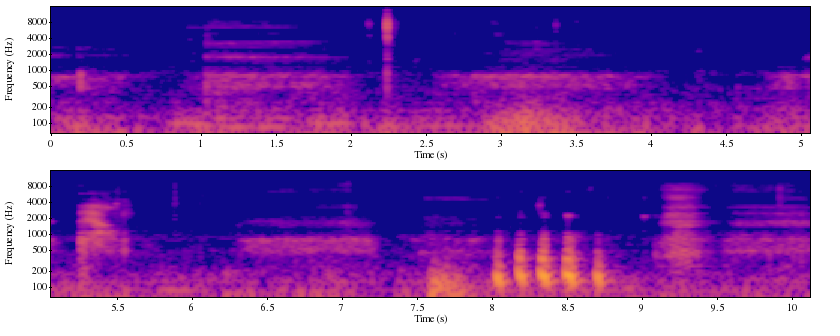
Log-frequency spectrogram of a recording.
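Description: Quiet handling of a small plastic toy as the robot figure is worked out of its car shell, with breathing and light rustling, and one sharp click about two seconds in. Near the end comes a quick run of short low pulses, the loudest sound here.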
